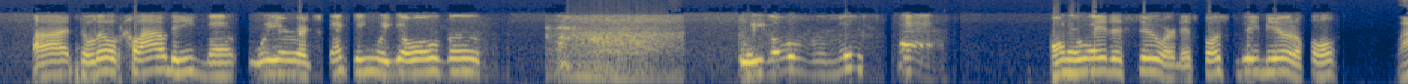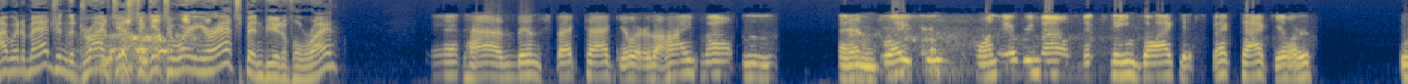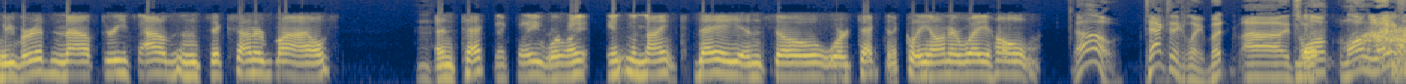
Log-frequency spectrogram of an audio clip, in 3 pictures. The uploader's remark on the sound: via satellite phone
